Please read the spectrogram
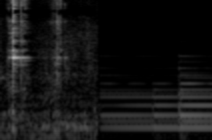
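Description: A metal spoon clinks sharply once against a glass mason jar, then stirs a liquid inside it. About halfway through, the sound cuts to soft piano music.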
